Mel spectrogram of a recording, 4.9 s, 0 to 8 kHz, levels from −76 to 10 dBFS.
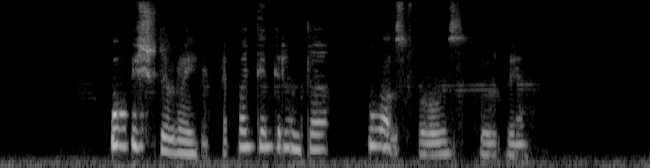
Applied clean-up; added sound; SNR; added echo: neural diffusion model UNIVERSE++.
